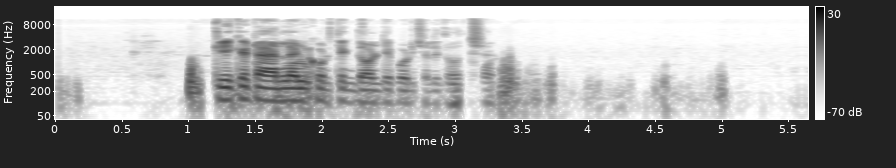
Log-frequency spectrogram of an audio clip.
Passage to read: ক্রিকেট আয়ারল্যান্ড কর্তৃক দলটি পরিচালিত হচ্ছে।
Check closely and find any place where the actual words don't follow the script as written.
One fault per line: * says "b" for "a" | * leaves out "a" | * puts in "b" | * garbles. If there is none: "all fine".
all fine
